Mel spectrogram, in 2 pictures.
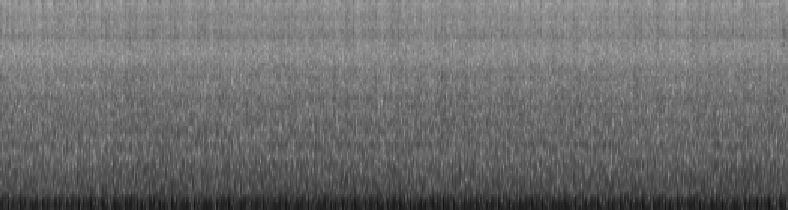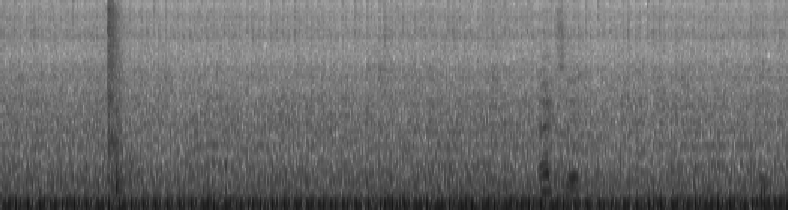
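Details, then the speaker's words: Harley Ultra Limited V-twin idling after new compensator fixed the banging: dull knock about three times a second from the lower end, heard from a distance; source not pinned down. "Something knocking a little bit, but it's not on this side. Let's see if I can't figure it out. Yeah, I can even hear it from here."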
